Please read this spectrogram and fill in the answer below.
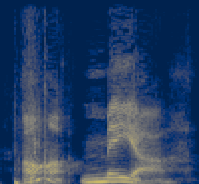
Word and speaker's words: Mia: Mia. Okay. That's how we pronounce Mia, M-I-A.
